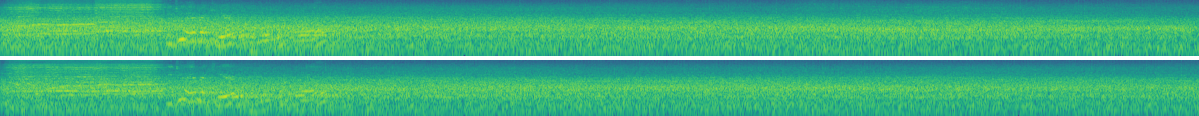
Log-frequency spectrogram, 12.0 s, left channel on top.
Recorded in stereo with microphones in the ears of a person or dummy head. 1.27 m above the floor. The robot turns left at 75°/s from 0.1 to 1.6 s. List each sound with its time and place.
1.6 s a woman speaking: 35° left (ahead or behind), 3 m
